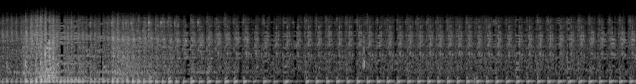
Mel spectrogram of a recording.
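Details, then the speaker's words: Triumph Tiger Cub after the distributor was turned back to its marks and its slipping clamp tightened: the engine catches, then idles evenly at about three beats a second; the misfire appears fixed, with a test ride to confirm. "Seems to have got it. We'll have a short run on it shortly and just check, but I'm pretty certain that's got it."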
